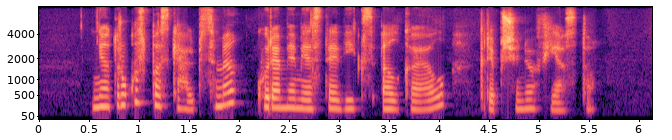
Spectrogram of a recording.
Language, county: Lithuanian, Kaunas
